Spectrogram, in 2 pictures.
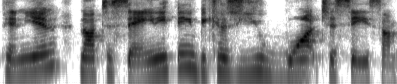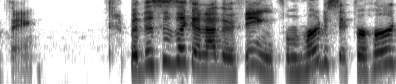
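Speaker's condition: No condition

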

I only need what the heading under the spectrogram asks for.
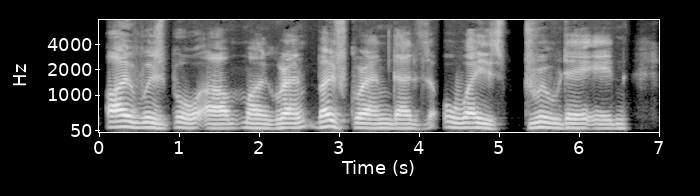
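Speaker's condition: Cerebral palsy, spastic, moderate; talks a bit funny

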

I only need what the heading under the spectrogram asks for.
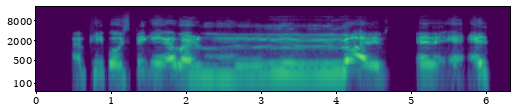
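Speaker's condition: Cerebral palsy; wheelchair user

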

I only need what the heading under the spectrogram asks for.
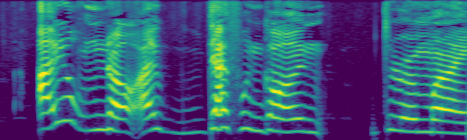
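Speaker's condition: Cerebral palsy; onset before birth

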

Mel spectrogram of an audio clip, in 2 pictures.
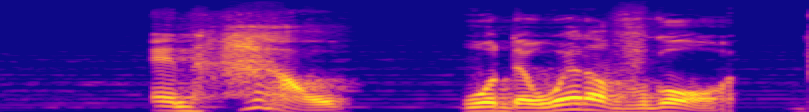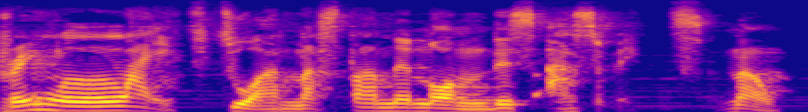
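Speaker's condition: No condition

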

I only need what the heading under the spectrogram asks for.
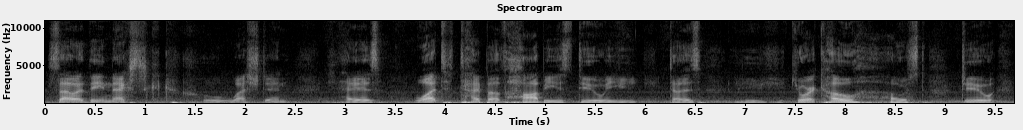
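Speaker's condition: Stutter; varies day to day with bad talking days, called not a disability but annoying; frequent word and phrase repetitions, part-word repetitions, repeated uh fillers, listeners mistake speech for drunkenness; prolonged sounds, blocks

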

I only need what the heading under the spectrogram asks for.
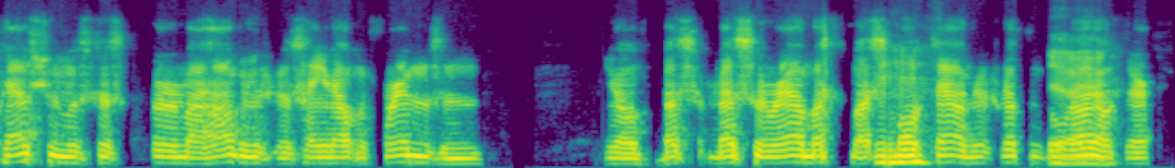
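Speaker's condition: Cleft lip and palate; congenital

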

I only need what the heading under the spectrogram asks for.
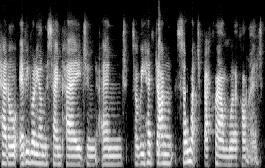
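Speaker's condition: Cleft palate; dental services

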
